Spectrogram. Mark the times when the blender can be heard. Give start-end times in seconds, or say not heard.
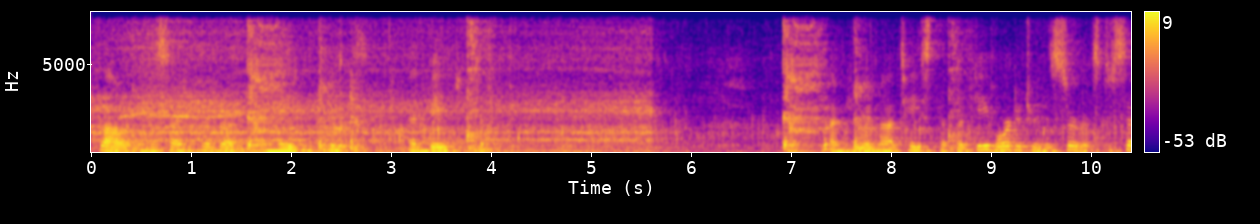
0.0-5.7.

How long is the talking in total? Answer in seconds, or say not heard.
7 s.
